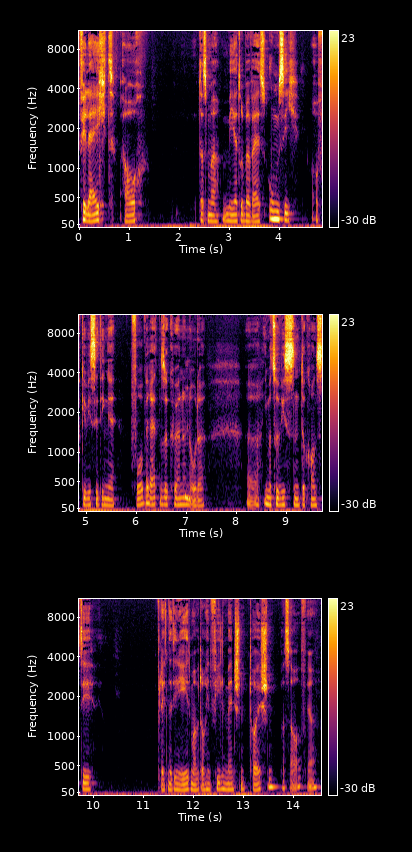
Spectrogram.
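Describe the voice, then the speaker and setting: A man speaks slowly in a fairly low, somewhat breathy voice with ordinary pitch variation. He leaves long, frequent pauses. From Vorarlberg, western Austria. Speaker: podcast host, journalist. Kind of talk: casual chat.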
